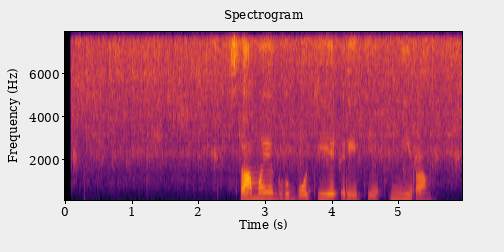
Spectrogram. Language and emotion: Russian, neutral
